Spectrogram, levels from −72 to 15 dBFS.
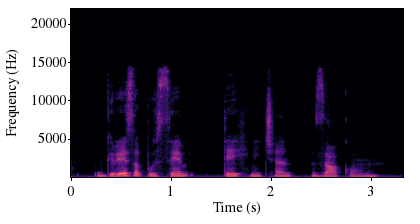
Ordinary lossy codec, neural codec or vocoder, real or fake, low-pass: AAC, 64 kbps; none; real; 14.4 kHz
